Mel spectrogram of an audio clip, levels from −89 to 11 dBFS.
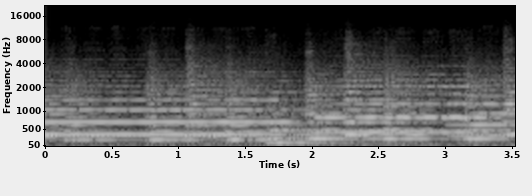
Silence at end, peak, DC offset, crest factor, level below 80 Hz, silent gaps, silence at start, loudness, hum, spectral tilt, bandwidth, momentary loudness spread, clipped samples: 0 s; -8 dBFS; under 0.1%; 12 dB; -48 dBFS; none; 0 s; -20 LUFS; none; -8 dB/octave; 7.8 kHz; 2 LU; under 0.1%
